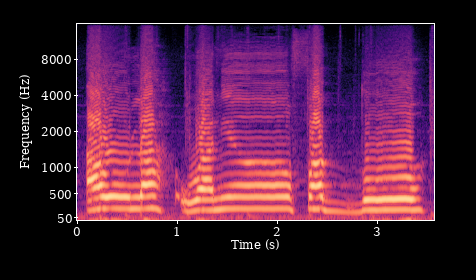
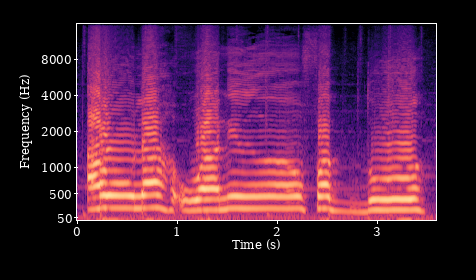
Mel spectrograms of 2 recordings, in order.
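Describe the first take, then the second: Both takes have the same delivery.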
